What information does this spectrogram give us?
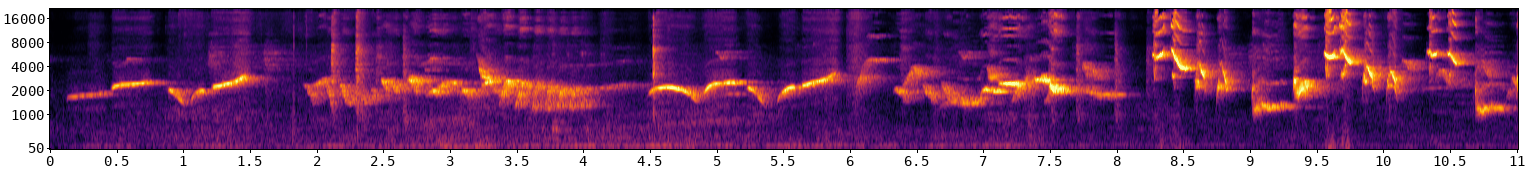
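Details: White-rumped shama, a cage-bird songster, delivering a long varied song of whistled phrases, rising and falling slurs and sharp high notes, with brief pauses near two and eight seconds; a faint low hum underneath.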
